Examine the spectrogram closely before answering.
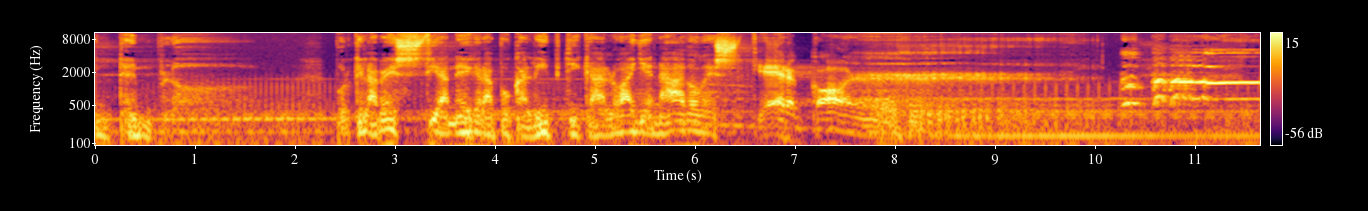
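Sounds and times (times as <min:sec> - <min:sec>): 
steady low droning hum: 0:00.0 - 0:11.6
speech: 0:02.6 - 0:08.8
rooster crowing: 0:10.2 - 0:11.6.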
